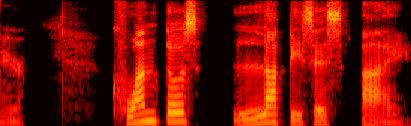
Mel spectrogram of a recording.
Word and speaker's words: lápices: ¿Cuántos lápices hay? Now, lápices is spelled Lapices with an accent over the A.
